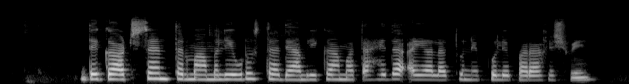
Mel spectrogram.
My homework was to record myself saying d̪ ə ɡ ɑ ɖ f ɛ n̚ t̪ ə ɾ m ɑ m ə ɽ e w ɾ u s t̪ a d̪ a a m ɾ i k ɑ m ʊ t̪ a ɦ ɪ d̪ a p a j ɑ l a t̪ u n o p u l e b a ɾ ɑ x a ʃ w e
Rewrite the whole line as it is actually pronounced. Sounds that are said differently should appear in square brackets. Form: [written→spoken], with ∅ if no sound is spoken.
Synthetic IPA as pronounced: d̪ ə ɡ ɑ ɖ [f→s] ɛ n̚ t̪ ə ɾ m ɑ m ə [ɽ→l] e w ɾ u s t̪ a d̪ [a→ə] a m ɾ i k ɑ m ʊ t̪ a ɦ ɪ d̪ a [p→ʔ] a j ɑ l a t̪ u n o p u l e [b→p] a ɾ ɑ x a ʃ w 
